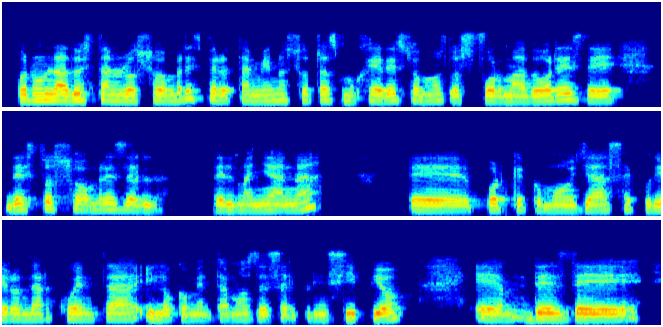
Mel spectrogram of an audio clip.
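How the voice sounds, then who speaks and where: A woman's voice: lowish voice, a little mellow, no echo. A woman giving a workshop talk on grief, conversational, with frequent fillers and tag questions. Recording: dull, dry sound.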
